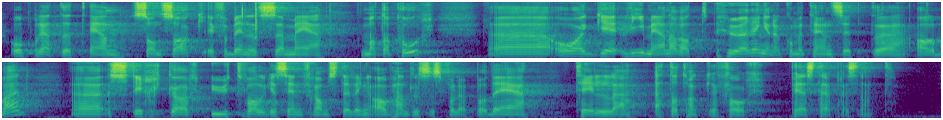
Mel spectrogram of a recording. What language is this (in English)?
Norwegian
